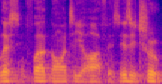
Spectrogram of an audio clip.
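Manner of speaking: ordinary talk, nothing marked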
